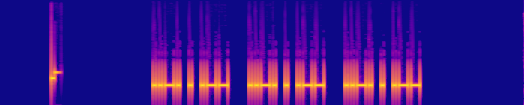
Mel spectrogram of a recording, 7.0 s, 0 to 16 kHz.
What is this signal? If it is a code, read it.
Morse code, heard as a keyed tone, about 30 wpm, 700 Hz. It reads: FEW FEW FEW
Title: Top 500 Words Repeated 30wpm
